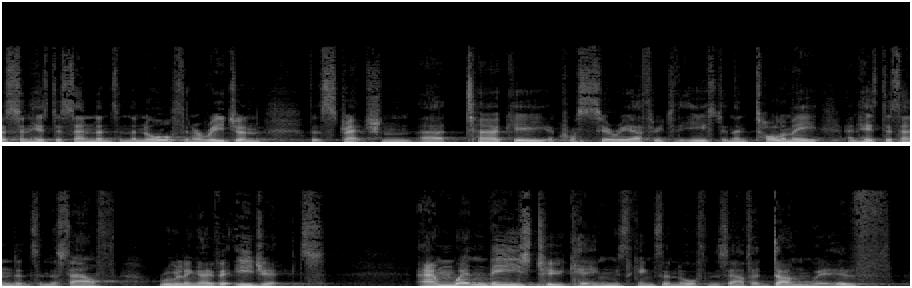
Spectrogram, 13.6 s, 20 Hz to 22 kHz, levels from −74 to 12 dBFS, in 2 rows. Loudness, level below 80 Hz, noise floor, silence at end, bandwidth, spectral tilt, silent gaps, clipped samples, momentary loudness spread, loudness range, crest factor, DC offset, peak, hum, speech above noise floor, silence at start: -24 LUFS; -68 dBFS; -57 dBFS; 0.15 s; 15.5 kHz; -6 dB/octave; none; under 0.1%; 10 LU; 3 LU; 22 dB; under 0.1%; -2 dBFS; none; 33 dB; 0 s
